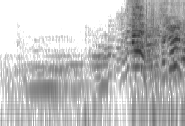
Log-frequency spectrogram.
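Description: Several voices calling and shouting: low, drawn-out calls first, then loud high-pitched shouts breaking out near the end.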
